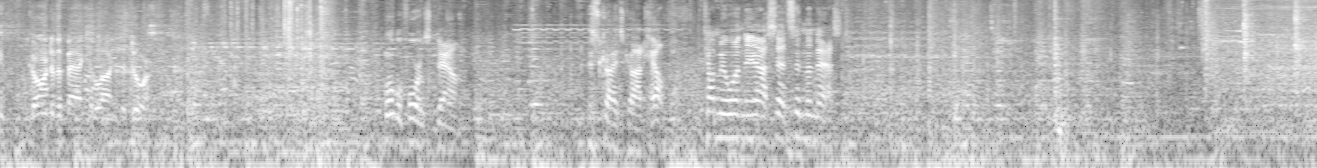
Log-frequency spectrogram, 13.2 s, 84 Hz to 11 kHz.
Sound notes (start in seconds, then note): 2.2 door closed and locked sound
